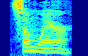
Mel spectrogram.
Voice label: "somewhere", English voice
